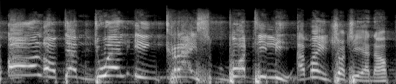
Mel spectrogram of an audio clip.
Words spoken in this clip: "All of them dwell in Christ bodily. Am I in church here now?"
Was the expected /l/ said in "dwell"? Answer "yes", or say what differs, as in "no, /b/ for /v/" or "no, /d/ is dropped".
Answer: yes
